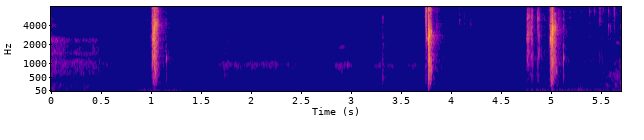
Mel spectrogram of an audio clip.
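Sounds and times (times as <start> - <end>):
ASMR kissing sounds: 1.0 - 1.2, 4.8 - 5.2.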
